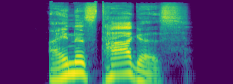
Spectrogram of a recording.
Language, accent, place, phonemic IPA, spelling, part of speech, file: German, Germany, Berlin, /ˌaɪ̯nəs ˈtaːɡəs/, eines Tages, adverb, De-eines Tages.ogg
- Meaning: 1. one day, someday (in the future) 2. one day (in the past)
